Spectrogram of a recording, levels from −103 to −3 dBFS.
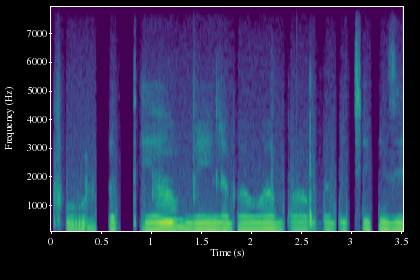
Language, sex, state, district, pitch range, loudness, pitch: Hindi, female, Bihar, Kishanganj, 200-205 Hz, -30 LUFS, 205 Hz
